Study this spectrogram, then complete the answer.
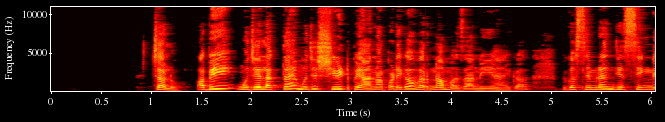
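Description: A woman speaks clearly and with animation into a microphone.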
